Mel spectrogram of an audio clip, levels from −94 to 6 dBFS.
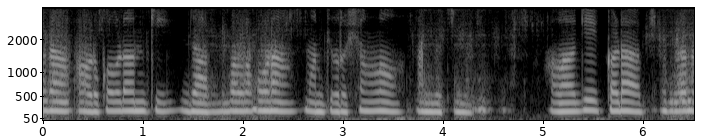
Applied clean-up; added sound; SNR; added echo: neural separator model SepFormer DNS4.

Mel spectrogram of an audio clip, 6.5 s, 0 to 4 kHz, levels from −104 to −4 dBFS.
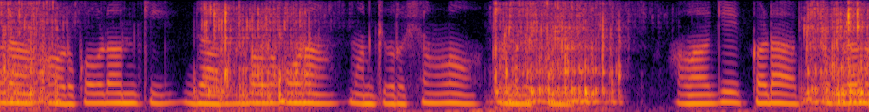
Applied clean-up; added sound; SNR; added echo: none; Liquid; 3 dB; none.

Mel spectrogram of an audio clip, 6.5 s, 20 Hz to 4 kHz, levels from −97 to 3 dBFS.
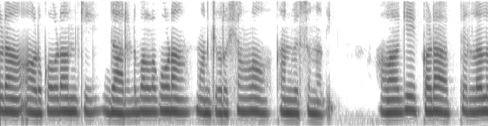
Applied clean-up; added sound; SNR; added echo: none; none; none; none.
